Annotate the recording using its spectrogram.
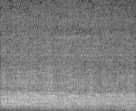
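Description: Studio audience laughing, many people at once, loud and sustained.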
